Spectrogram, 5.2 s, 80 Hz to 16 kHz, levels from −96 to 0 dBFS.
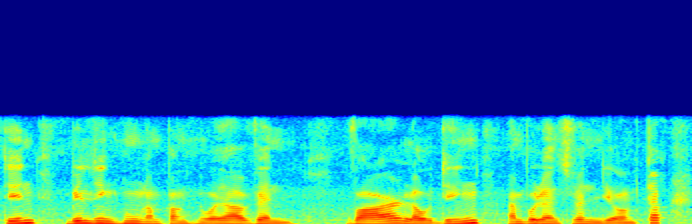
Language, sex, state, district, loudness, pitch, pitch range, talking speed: Mizo, male, Mizoram, Aizawl, -16 LUFS, 135 Hz, 125-160 Hz, 160 wpm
